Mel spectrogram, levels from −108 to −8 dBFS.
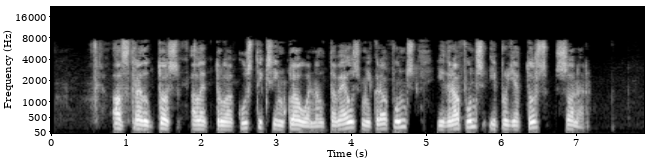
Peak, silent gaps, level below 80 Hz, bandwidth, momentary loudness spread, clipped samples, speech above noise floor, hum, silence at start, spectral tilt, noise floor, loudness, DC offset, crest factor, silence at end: -2 dBFS; none; -62 dBFS; 7.8 kHz; 8 LU; under 0.1%; 54 dB; none; 0.55 s; -4 dB/octave; -71 dBFS; -17 LUFS; under 0.1%; 16 dB; 0.85 s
